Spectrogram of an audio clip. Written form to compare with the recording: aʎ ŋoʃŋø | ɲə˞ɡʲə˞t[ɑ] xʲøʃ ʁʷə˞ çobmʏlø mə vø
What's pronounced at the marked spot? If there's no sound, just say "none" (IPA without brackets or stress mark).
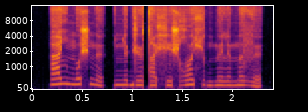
ɑ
